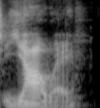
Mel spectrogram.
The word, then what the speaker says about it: Yahweh: And one interesting fact about this word is that some consider the pronunciation of Yahweh as the actual sound of breathing. Yah as the inhale and Weh as the exhale.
